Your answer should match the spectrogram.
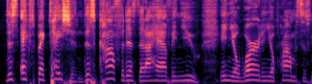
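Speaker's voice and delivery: ordinary delivery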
